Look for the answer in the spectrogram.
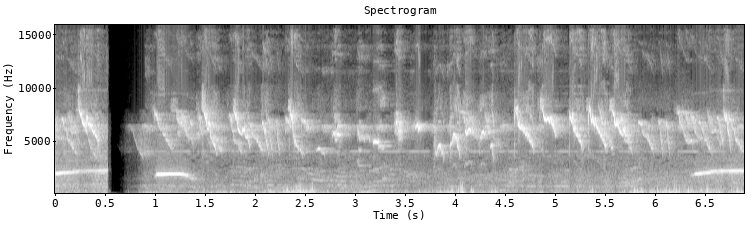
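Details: White-eye song in the "wit wit cer" ngalas style, played to teach caged birds. A brief silence opens it, then fast chattering strings of high downslurred chips, with a level whistled tone at both ends.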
